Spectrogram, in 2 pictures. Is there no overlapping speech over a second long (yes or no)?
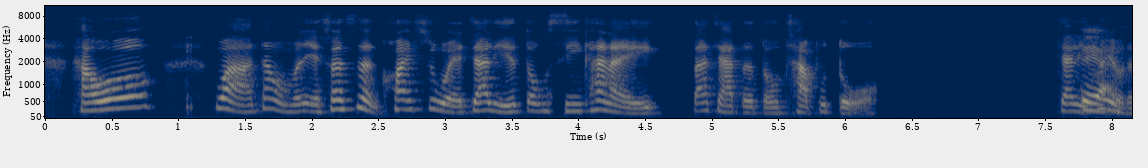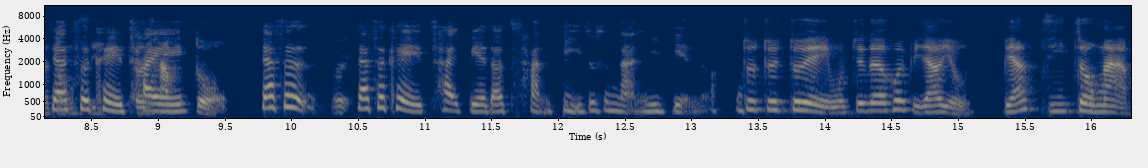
no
